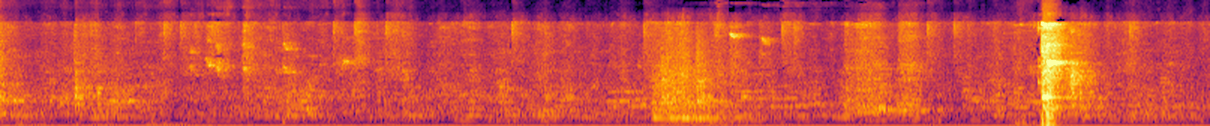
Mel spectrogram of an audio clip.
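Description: A small cage bird moving about on a wooden drinking stand: scattered light clicks and metallic clinks of claws on the wood and the hanging chain, with a brief rustle about halfway through. One sharp, loud knock about seven seconds in.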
